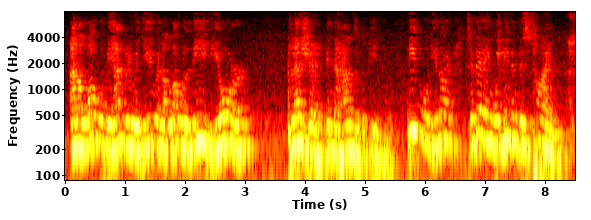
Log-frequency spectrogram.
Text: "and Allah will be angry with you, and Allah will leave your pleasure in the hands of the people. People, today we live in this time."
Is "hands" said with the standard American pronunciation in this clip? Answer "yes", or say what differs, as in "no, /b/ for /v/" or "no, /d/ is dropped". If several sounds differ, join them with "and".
yes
